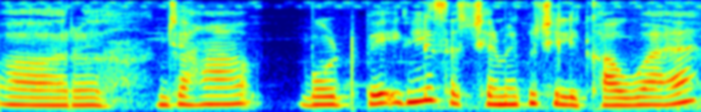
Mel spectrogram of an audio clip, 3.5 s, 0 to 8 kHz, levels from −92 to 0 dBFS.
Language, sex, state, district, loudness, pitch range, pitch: Hindi, female, Bihar, Kaimur, -16 LUFS, 200-240 Hz, 215 Hz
